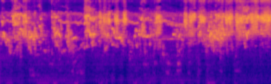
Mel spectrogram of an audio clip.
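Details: Several budgies chirping at once, a bright, busy chatter of high twittering notes and short squeaky calls, thickest toward the end.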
